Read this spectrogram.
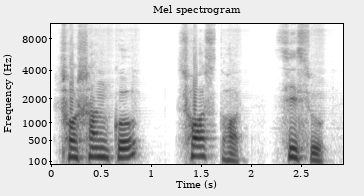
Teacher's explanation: জিহ্বার অগ্রভাগ তালুর আগে স্পর্শ করে উচ্চারিত হয়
